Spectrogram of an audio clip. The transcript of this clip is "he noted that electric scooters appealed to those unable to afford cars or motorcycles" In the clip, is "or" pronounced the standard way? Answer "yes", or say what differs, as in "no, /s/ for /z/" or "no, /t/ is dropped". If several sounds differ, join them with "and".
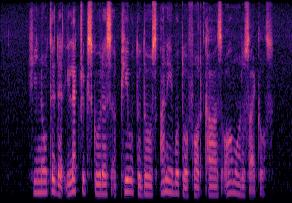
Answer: no, /l/ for /ɹ/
